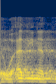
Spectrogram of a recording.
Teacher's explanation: ذال کو نرمی سے پڑھیں گے، تا ساکن پہ ہمس ہے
